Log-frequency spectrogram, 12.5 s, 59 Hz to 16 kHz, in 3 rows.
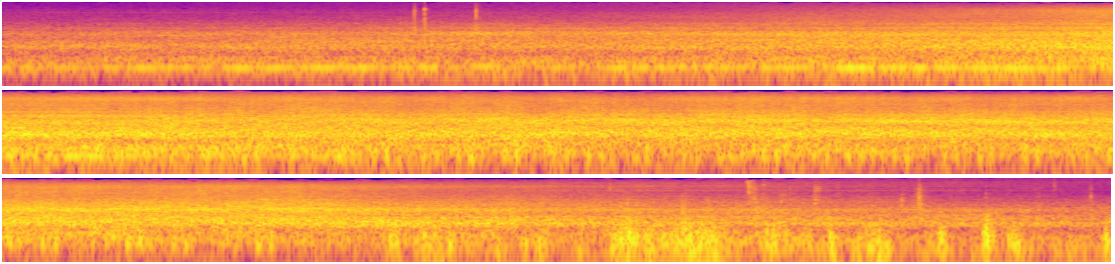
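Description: GWR Class 800-series Intercity Express Train passing through at speed: the rush of wheels on rail and air swells for about four seconds, holds loud, then fades away near the end. Wind buffets the microphone in the last couple of seconds.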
